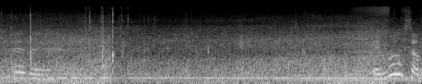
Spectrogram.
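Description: Pontoon boat's outboard motor running at a steady pitch while under way, with wind and water rushing past the hull.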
